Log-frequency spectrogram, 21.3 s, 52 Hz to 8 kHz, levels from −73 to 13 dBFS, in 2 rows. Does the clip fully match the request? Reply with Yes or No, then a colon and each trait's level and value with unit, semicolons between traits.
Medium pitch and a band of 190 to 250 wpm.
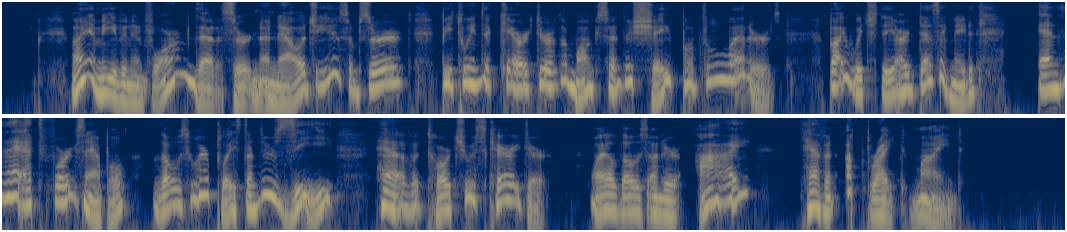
No: medium, 160 Hz; average, 140 wpm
